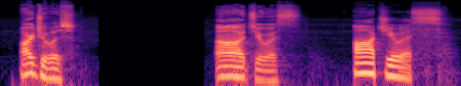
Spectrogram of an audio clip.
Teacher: the a at the beginning is a little longer in British English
